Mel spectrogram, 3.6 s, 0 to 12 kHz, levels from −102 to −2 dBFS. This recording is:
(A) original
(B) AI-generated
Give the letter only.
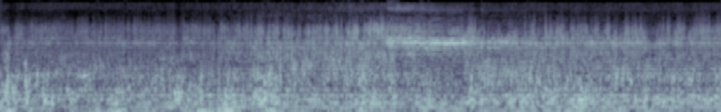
B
